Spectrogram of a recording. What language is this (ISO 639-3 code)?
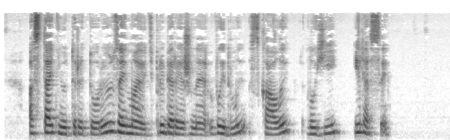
bel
